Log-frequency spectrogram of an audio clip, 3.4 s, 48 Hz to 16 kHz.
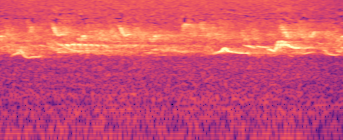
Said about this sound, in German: Der Lärm von Mexiko-Stadt, der sonst stellenweise bei gesundheitsschädlichen 90 Dezibel lag, ist verklungen. Vogelgezwitscher ist deshalb besser zu hören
